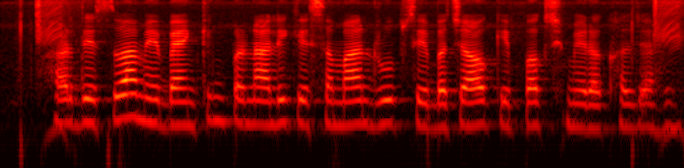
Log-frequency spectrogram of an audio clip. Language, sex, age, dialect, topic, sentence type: Magahi, female, 25-30, Western, banking, statement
